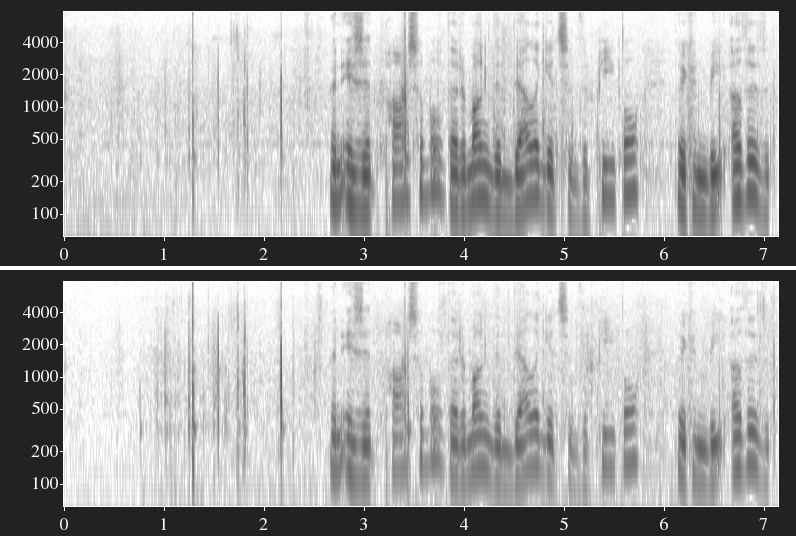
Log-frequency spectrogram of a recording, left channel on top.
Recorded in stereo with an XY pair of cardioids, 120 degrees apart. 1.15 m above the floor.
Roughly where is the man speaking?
Ahead left.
